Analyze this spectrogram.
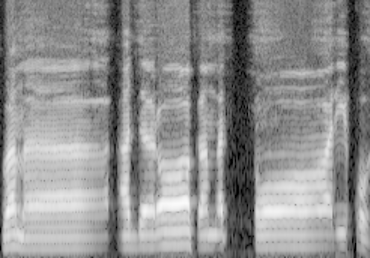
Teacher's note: یہاں قاف ساکن میں کلکلا خوب ظاہر کریں گے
